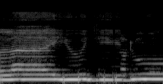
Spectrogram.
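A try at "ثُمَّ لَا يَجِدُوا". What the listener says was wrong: Yajidu bukan yujidu. Summa la yajidu. Ya, ya-nya dia berharokat fathah bukan dhamma.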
